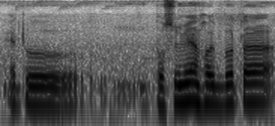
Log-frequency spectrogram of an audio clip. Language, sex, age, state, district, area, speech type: Assamese, male, 45-60, Assam, Sivasagar, rural, spontaneous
